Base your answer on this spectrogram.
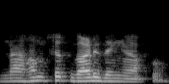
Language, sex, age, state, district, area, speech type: Hindi, male, 30-45, Rajasthan, Jaipur, urban, conversation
